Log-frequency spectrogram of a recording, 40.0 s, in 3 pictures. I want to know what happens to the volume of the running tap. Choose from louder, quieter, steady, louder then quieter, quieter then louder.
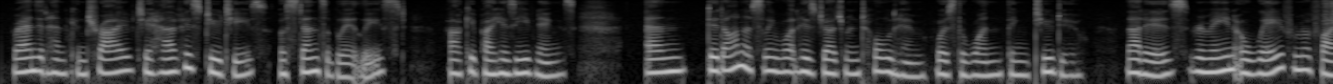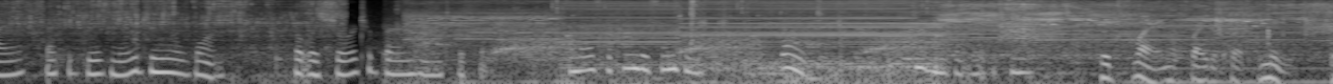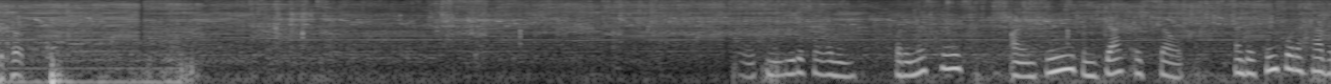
steady.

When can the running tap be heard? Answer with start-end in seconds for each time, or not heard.
13.2-39.9.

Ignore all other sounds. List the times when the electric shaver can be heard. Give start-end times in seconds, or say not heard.
17.4-39.9.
